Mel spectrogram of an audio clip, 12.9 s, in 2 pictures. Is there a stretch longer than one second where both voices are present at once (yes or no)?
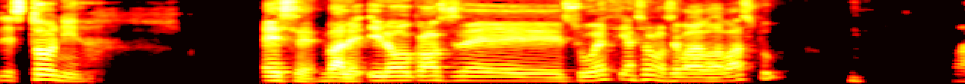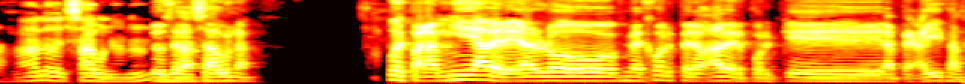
no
